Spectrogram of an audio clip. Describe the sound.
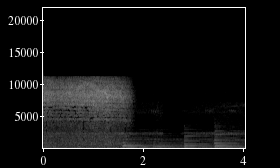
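A voice imitates a snake with a long, bright, steady hiss lasting nearly two seconds. It then cuts off and gives way to soft sustained musical tones.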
